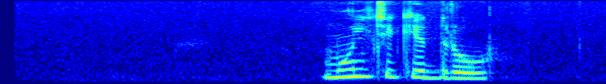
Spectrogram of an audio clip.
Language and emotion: Russian, neutral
